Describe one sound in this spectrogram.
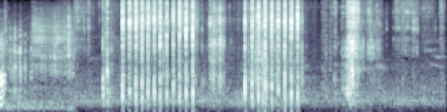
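A small trowel scrapes and scoops gritty soil.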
